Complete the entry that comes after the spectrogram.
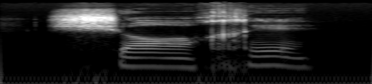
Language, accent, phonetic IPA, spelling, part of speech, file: Persian, Iran, [ʃɒː.xe], شاخه, noun, Fa-شاخه.ogg
- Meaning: 1. branch (of a tree) 2. arm 3. phylum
